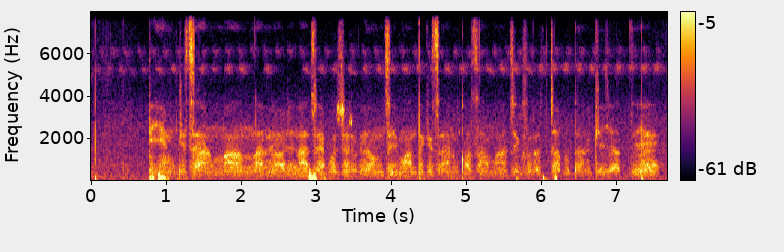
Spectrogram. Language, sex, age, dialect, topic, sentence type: Hindi, male, 56-60, Awadhi Bundeli, agriculture, statement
